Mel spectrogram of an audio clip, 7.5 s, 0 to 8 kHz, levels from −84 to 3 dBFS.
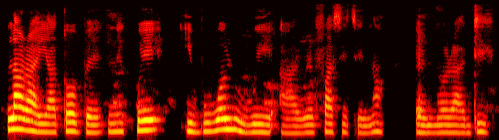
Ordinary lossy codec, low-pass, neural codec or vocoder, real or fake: AAC, 48 kbps; 7.2 kHz; none; real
